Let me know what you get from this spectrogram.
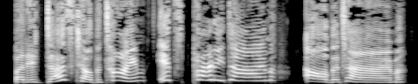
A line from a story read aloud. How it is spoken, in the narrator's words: Pinkie shouted with glee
